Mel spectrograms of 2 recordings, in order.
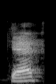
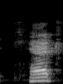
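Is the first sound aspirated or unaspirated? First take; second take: unaspirated; aspirated. First: The first sound has no puff of air. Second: The first sound has a puff of air. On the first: The speaker calls it wrong. "कैट नहीं" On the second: The speaker calls it right. "के सी की जगह खा बोलना है"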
